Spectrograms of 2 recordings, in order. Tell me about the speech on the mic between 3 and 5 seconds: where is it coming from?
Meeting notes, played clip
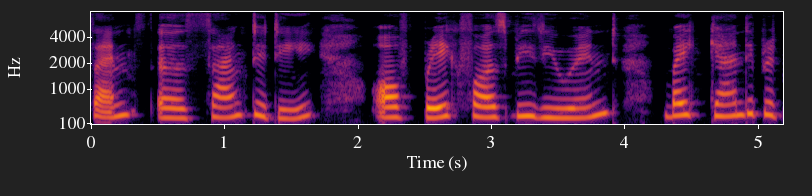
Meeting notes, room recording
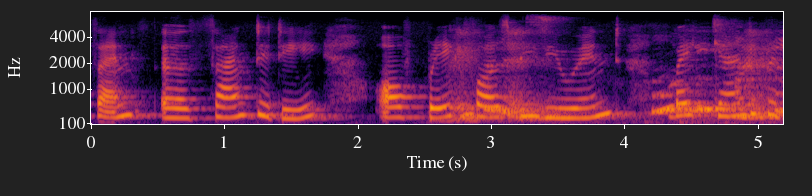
both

